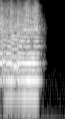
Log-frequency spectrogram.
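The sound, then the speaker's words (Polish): Sympathetic strings, tuned here so they sound out of tune, ring out together in a bright, steady chord of overtones, sustaining for under a second before fading quickly into silence, with no voices present. “Tutaj brzmią u mnie, jakby były fałszywie nastrojone, ale to dlatego, że w ten sposób nie będę ich używał.”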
